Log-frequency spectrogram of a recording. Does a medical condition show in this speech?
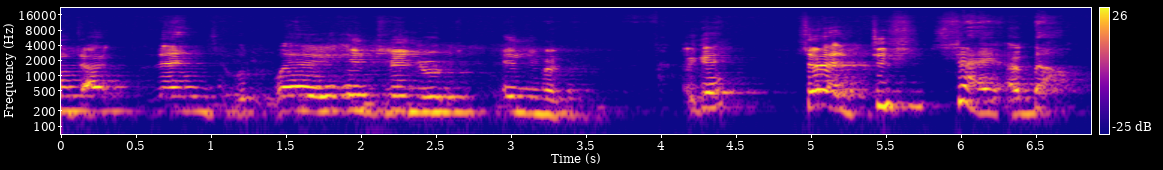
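Yes: cerebral palsy; affects hands.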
